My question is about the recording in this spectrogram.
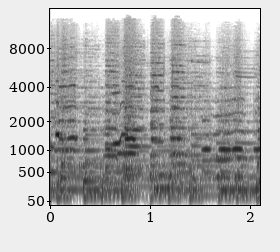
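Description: Bolivian huayño folk music: strummed charangos keeping a steady dance rhythm under a high melody line.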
